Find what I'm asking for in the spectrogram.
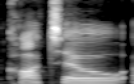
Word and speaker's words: Katow: So it's at Sierra Kato, spelled like my name, K-A-T-O-W.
